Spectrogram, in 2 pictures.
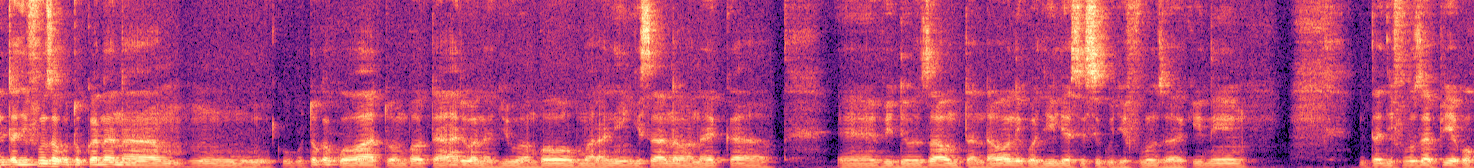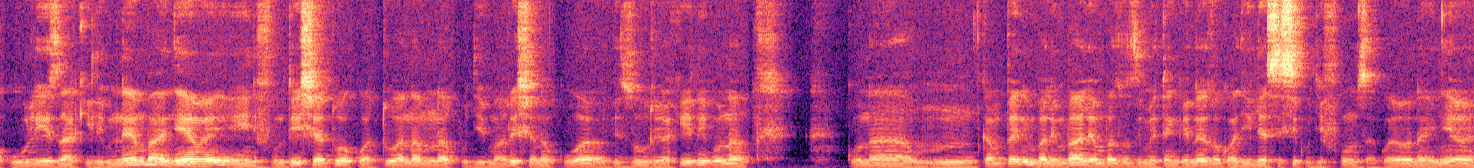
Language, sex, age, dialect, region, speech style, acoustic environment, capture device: Swahili, male, 35-44, Tanzania - Dar es Salaam, Tanzania, focused, silence, mobile / Linux / Chrome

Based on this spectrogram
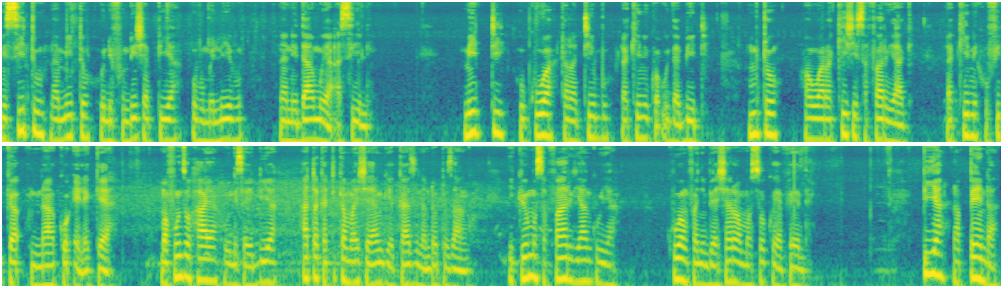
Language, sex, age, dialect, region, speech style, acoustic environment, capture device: Swahili, male, 25-34, Kenya - Mombasa, Kenya, happy; focused; relaxed, nature; traffic, mobile / Linux / Chrome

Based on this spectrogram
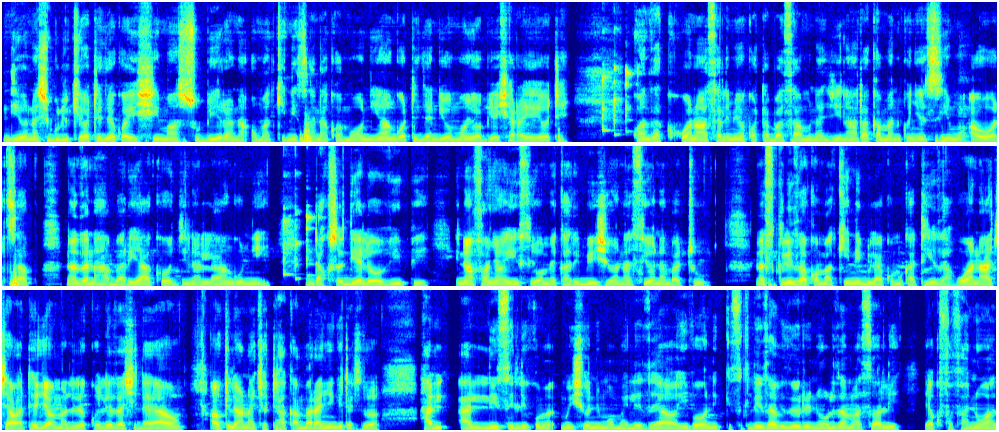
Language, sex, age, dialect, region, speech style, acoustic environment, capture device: Swahili, male, 18-24, Kenya - Nairobi Sheng-influenced, Kenya, happy; excited, silence, mobile / Linux / Chrome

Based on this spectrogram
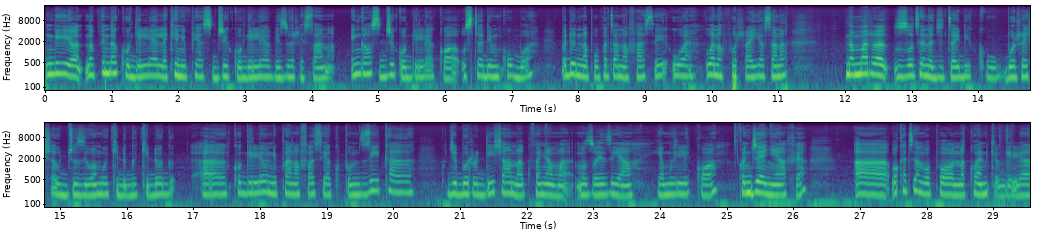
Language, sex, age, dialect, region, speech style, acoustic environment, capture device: Swahili, female, 25-34, Kenya - Nairobi Sheng-influenced, Kenya, relaxed, silence, desktop / Windows / Chrome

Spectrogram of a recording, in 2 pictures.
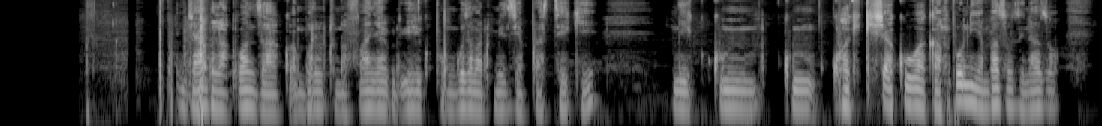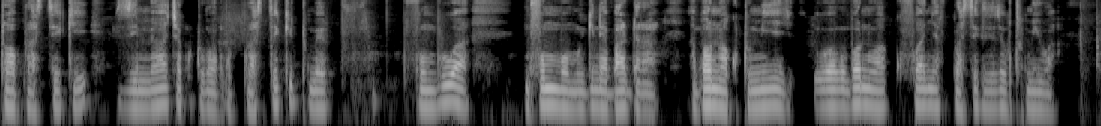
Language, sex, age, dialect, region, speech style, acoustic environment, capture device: Swahili, male, 25-34, Kenya - Nairobi Sheng-influenced, Kenya, focused, appliances, mobile / Linux / Chrome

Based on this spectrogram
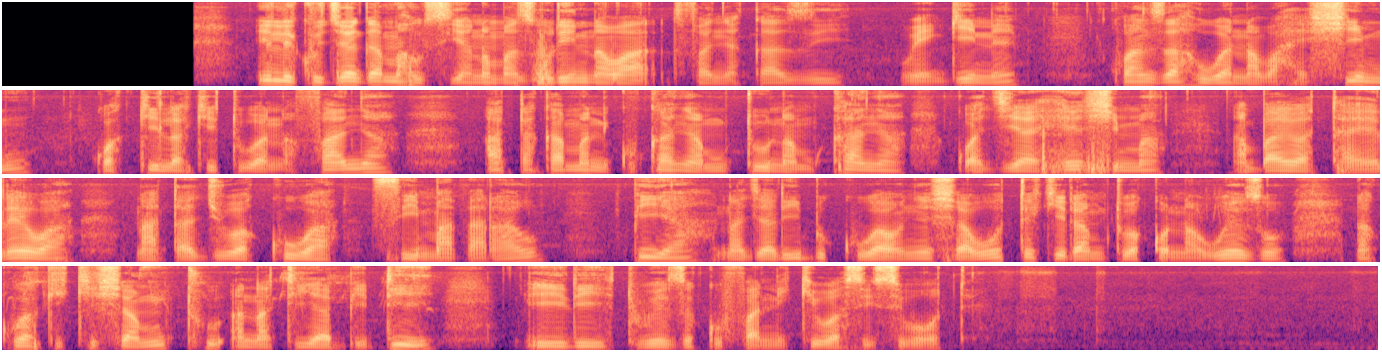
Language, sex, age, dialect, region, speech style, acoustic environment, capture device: Swahili, female, 25-34, Kenya - Nairobi Sheng-influenced, Kenya, happy, people talking; music; nature, mobile / Linux / Chrome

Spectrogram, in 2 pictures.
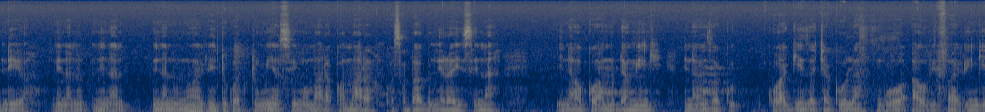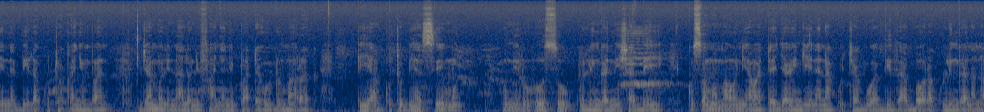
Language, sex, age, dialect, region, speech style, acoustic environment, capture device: Swahili, male, 25-34, Kenya - Nairobi Sheng-influenced, Kenya, happy; excited, people talking, desktop / Windows / Chrome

